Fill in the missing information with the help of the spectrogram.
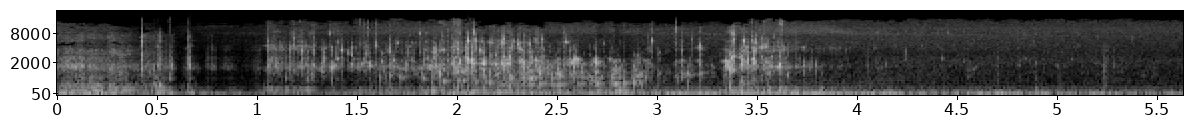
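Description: Sea water splashing and sloshing right against the microphone as the camera is held at the surface. It is loud and crackly for the first four seconds, then settles to a quieter wash with a few clicks.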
